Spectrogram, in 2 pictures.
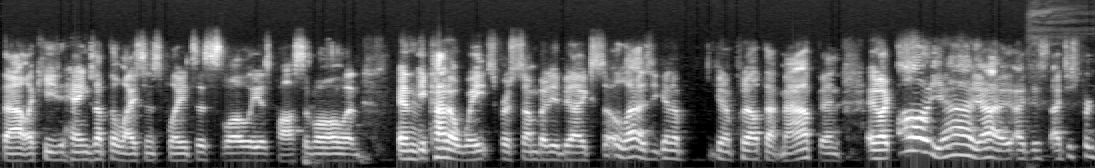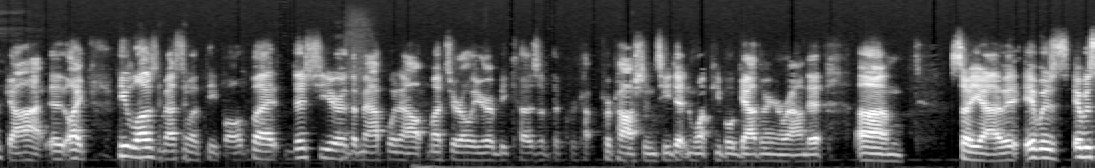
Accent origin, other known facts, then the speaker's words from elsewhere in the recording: Florida, United States; moved away as an adult; now in Colorado, United States; I'm from Florida originally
